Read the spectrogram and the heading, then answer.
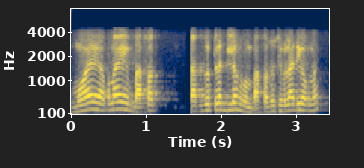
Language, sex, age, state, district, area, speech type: Assamese, male, 18-30, Assam, Sonitpur, rural, conversation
